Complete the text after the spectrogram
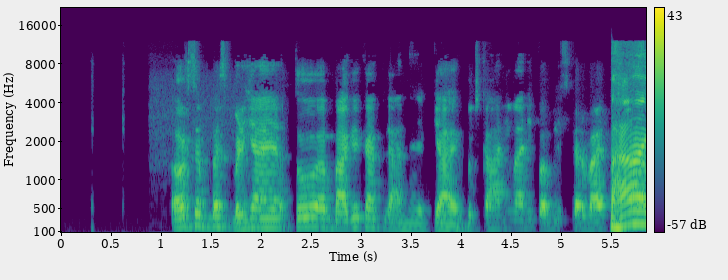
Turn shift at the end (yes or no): yes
